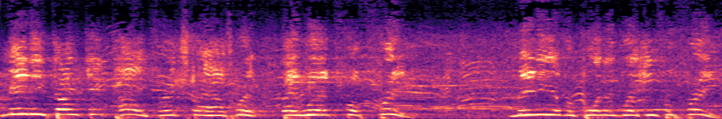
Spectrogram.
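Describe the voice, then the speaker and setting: A man's extremely high voice at a fairly slow pace, with fairly even intonation and crowd noise in the background. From New Zealand. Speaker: trade union official. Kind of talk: rally speech, defiant protest address. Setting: outdoor rally with crowd. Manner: fiery and combative, punching repeated phrases for emphasis; mocking taunts aimed at opponents. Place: street. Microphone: handheld.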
